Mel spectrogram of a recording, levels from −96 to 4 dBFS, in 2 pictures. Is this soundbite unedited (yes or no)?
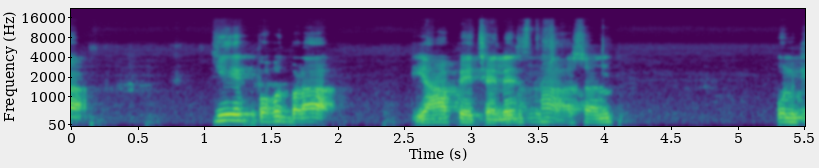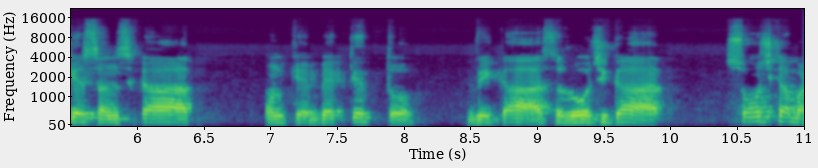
no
